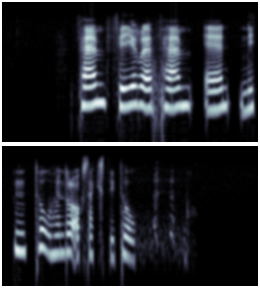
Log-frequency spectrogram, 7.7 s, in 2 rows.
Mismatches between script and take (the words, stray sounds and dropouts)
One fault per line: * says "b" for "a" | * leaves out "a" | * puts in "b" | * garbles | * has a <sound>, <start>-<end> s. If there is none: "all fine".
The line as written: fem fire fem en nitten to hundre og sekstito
* has a laugh, 6.1-6.5 s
